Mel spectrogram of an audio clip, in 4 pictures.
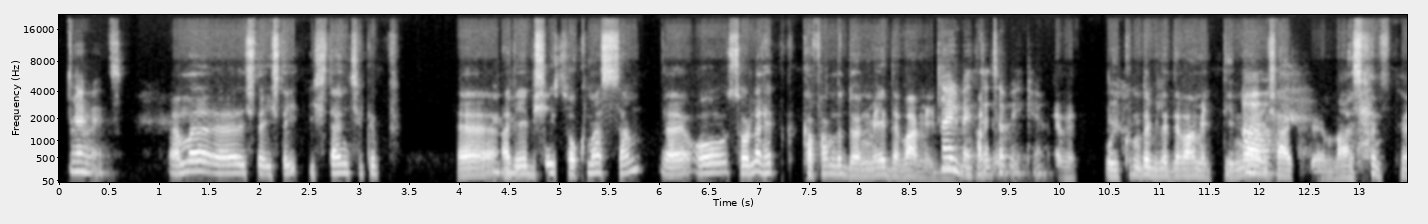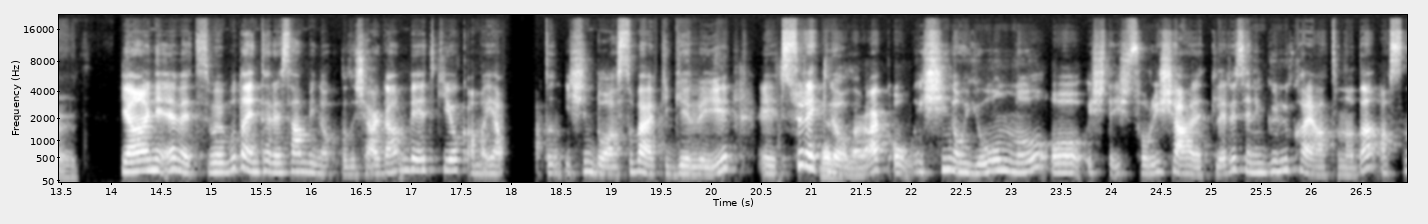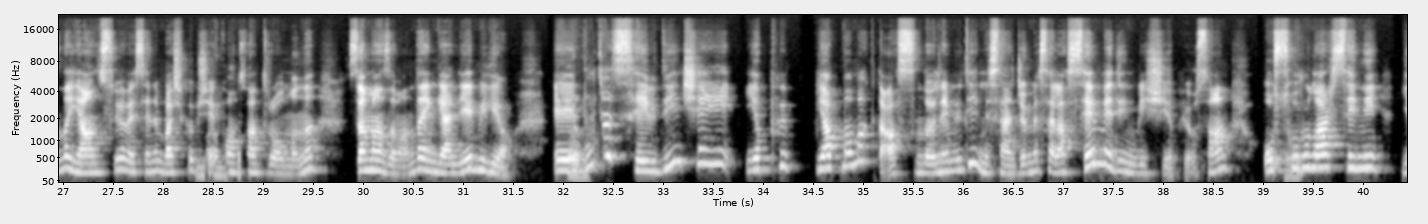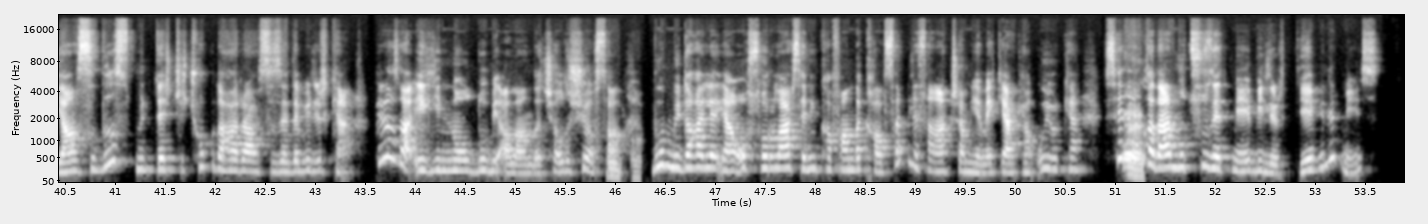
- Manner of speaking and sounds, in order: tapping; other background noise; laughing while speaking: "bazen"
- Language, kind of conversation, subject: Turkish, podcast, İş-yaşam dengesini korumak için neler yapıyorsun?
